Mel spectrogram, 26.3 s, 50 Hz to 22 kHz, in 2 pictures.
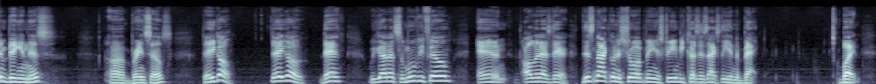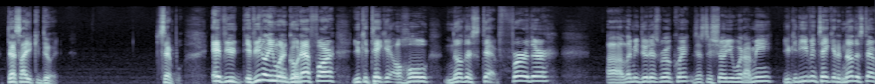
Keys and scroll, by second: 2.3 alt+super+8.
